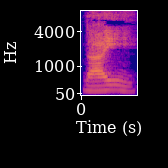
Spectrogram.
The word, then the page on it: 나이: Korean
